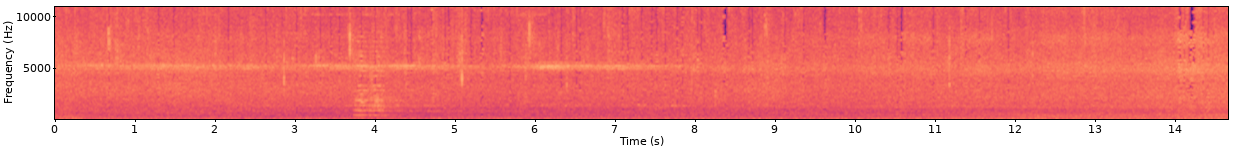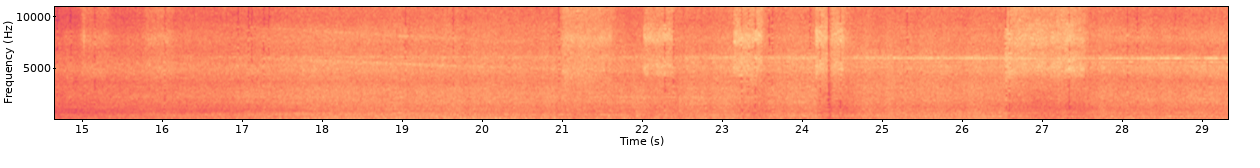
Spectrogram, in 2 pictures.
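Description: SEPTA Silverliner IV electric multiple-unit commuter train approaching on the rails, its wheel and rail noise faint at first and swelling over several seconds from about the middle on. It then runs steadily loud as the cars pass close by.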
